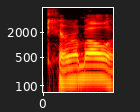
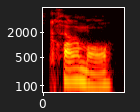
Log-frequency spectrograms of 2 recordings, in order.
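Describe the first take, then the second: First: The word is said with three syllables. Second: The word is said with two syllables.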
